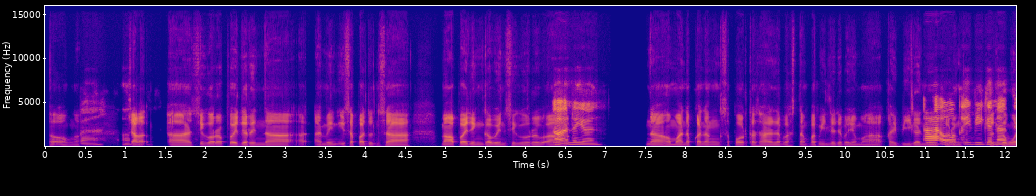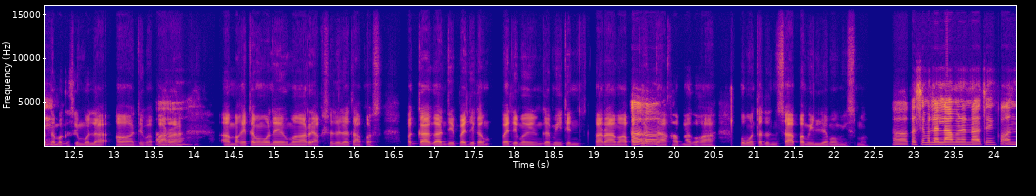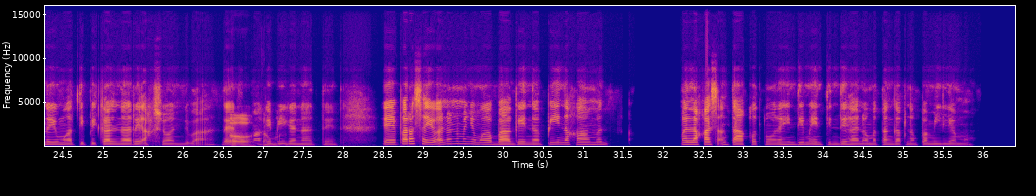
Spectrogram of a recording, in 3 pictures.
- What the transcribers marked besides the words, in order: other background noise
- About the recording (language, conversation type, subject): Filipino, unstructured, Paano mo haharapin ang takot na hindi tanggapin ng pamilya ang tunay mong sarili?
